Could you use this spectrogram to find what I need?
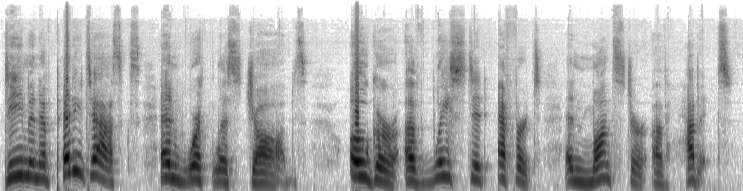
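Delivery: loud grand villain proclamation; booming demon boast; boastful demon. A narrator's reading. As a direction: announce yourself like a demon. Demon boasts his titles.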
